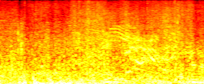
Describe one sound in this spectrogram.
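A fiery blast crackles and roars.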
